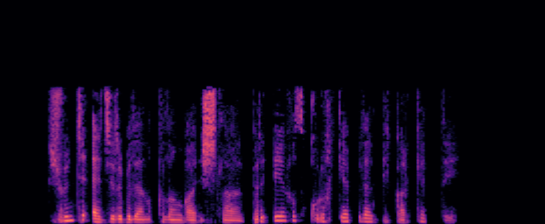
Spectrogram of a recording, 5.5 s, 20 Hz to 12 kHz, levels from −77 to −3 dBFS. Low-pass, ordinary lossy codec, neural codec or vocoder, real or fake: 7.2 kHz; AAC, 48 kbps; none; real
